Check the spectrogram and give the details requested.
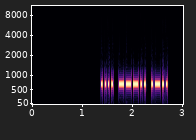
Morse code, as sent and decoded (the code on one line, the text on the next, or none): .... ---.. .-..
H8L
